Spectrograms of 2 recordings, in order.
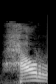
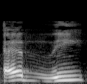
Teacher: حر راء مشددة مفتوحة، الري راء مشددة مكسورة، الأولى بحاجة إلى تفخيم والثانية بحاجة إلى ترقيق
